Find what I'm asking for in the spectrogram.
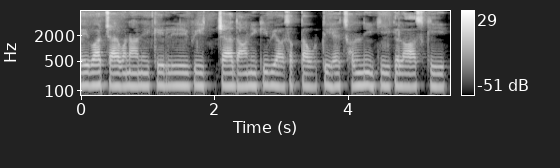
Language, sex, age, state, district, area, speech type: Hindi, male, 18-30, Rajasthan, Bharatpur, rural, spontaneous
